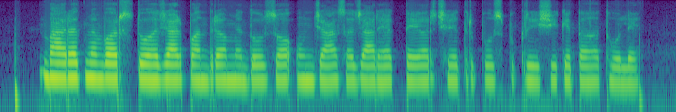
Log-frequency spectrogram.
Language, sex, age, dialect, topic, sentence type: Magahi, female, 18-24, Southern, agriculture, statement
